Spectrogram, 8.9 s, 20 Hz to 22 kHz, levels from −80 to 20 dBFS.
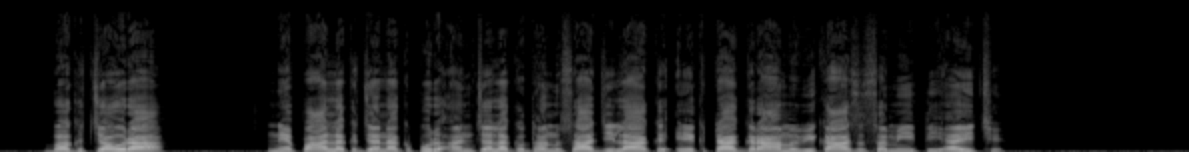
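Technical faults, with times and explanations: No technical faults can be heard in this speech recording. Nothing in it calls for a time or an explanation.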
